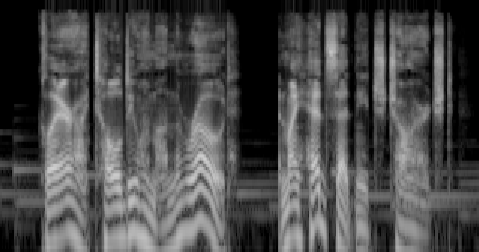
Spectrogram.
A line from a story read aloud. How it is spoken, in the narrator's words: he growled into his headset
